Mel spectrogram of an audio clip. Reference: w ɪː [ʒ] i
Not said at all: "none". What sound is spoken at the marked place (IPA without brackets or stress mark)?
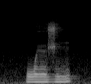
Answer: ʒ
